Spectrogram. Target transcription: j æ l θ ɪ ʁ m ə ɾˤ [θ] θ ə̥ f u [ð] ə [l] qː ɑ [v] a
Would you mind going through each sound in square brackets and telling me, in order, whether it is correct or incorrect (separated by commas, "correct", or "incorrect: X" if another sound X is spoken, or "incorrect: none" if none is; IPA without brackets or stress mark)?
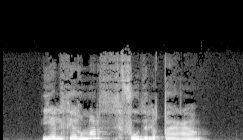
correct, correct, correct, incorrect: ʕ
